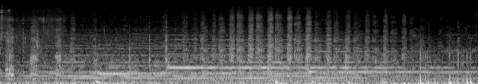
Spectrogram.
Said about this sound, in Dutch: dit is eh, Elvis. Mijn, eh, mijn eigen hond die eh, in opleiding is om ook mensen te gaan zoeken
